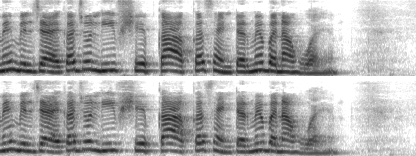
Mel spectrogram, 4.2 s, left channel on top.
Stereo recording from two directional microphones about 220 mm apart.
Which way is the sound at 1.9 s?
45° left (ahead or behind).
